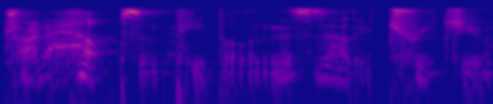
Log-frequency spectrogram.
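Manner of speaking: mumbling grumble, as if to herself. Voicing a character heading off, mumbling to herself. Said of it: "she's mumbling to herself".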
